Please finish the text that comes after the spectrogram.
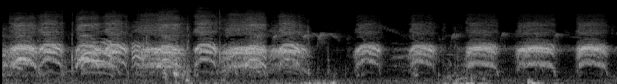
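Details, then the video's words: Large flock of crows crowing and crying, said to be fighting over food: harsh, hoarse caws at a rapid, uneven pace, often overlapping, with several birds calling at once and short gaps between bursts. "Kaka sound and noises of Crow birds | Huge numbers of Crows Crowing and Crying sounds"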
